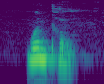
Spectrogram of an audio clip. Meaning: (noun) 1. A cloth which usually covers the head and is worn around the neck and chin. It was worn by women in medieval Europe and is still worn by nuns in certain orders 2. A fold or pleat in cloth
- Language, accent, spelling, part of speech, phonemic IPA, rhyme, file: English, Southern England, wimple, noun / verb, /ˈwɪmpəl/, -ɪmpəl, LL-Q1860 (eng)-wimple.wav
